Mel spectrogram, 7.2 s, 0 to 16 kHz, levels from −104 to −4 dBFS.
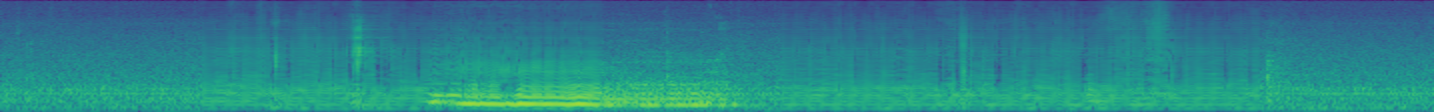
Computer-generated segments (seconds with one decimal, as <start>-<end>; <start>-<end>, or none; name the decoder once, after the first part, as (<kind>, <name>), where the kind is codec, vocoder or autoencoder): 1.0-3.0 (vocoder, BigVGAN v2); 3.9-6.3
